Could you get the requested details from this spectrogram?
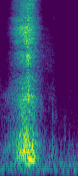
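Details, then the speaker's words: Young Japanese woman on a live stream, nose itching, repeatedly saying a sneeze is coming; she has allergy medicine and brings up hay fever: a single sharp, hissing sneeze, followed by quiet room noise. "やばい、くしゃみ出そうだ。くしゃみ出そう。くしゃみ出そう。なんか鼻がムズムズする。"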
